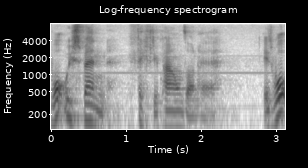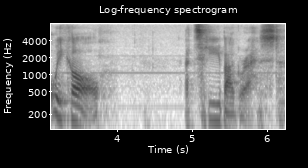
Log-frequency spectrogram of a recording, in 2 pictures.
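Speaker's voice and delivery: play-acted very low, bone-dry deadpan delivery. Retelling the partner's straight-faced answer about a purchase: imitating a deadpan reply. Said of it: "And with a straight face, she goes".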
